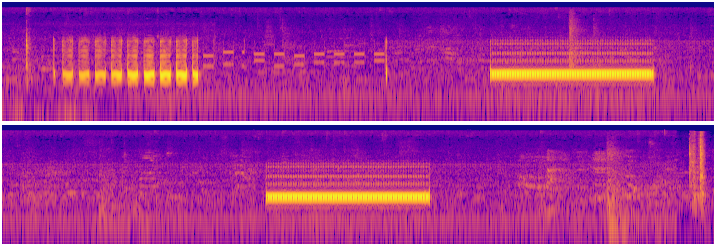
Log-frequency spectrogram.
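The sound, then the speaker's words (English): A quick burst of about a dozen phone keypad beeps, followed by two long, steady ringing tones a few seconds apart as the call connects, clear over a faint low hum. “Want me to call her?”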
